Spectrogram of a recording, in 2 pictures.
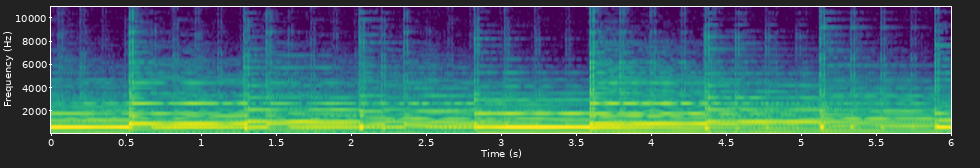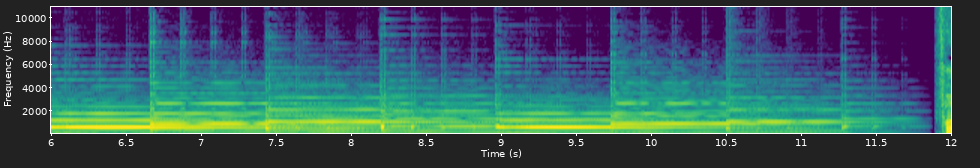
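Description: Eurorack modular synthesizer playing a melodic sequence of plucked-sounding notes, one every half second or so, through the patch.Init() module's Pure Data delay, whose echoes are synced to the clock. The sound fades out near the end.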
